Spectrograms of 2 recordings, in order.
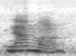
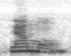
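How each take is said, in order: First: It is said in Standard Malay pronunciation. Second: It is said in Negeri Sembilan dialect pronunciation. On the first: "bahasa Melayu Standard" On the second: "Dalam dialek Negeri Sembilan"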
